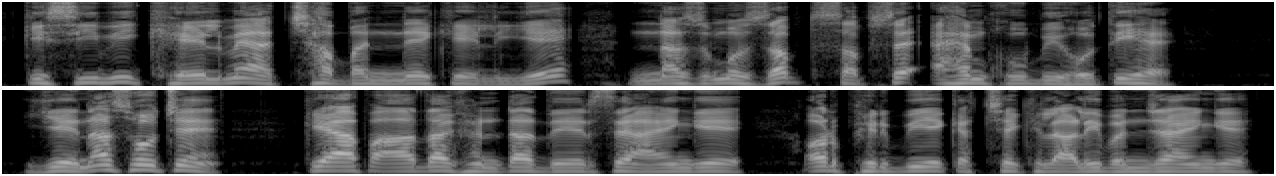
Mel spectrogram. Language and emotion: Urdu, angry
